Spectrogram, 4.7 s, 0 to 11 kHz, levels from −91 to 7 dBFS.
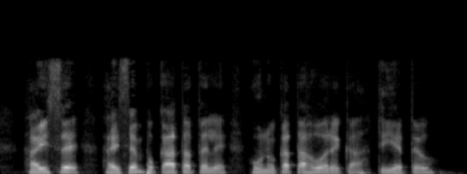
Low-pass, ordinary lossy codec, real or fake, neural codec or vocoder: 7.2 kHz; MP3, 48 kbps; fake; codec, 16 kHz, 6 kbps, DAC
